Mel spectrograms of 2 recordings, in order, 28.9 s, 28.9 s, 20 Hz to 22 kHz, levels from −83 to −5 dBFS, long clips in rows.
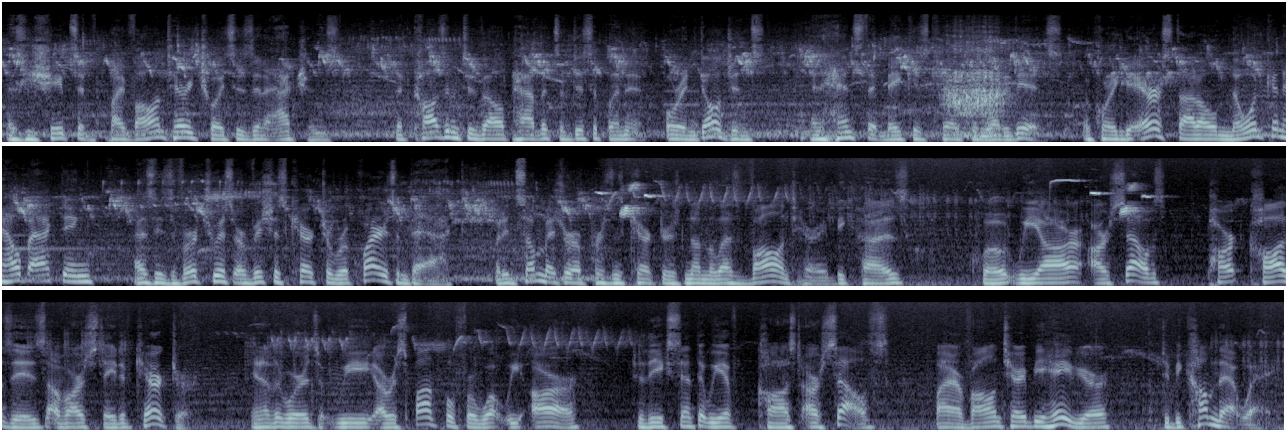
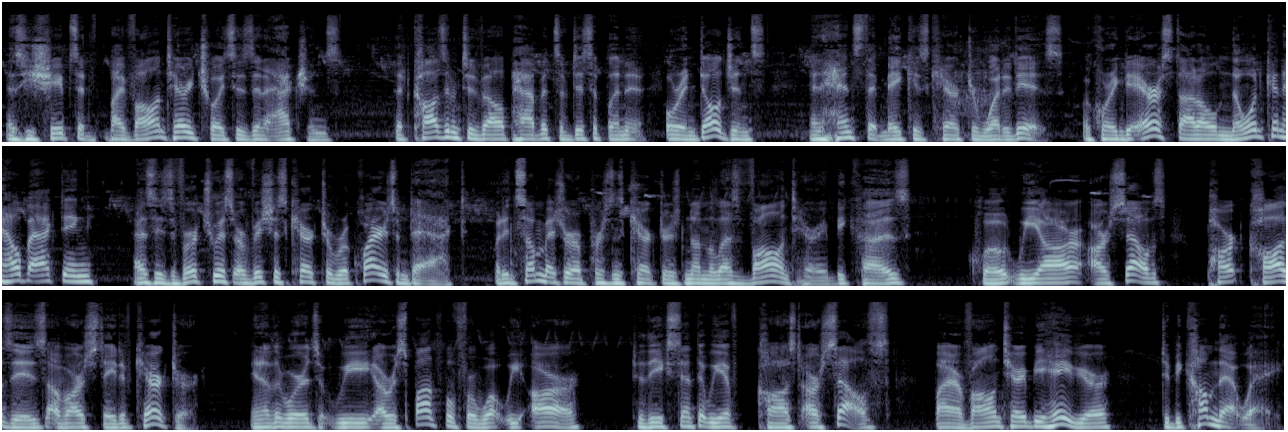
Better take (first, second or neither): second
